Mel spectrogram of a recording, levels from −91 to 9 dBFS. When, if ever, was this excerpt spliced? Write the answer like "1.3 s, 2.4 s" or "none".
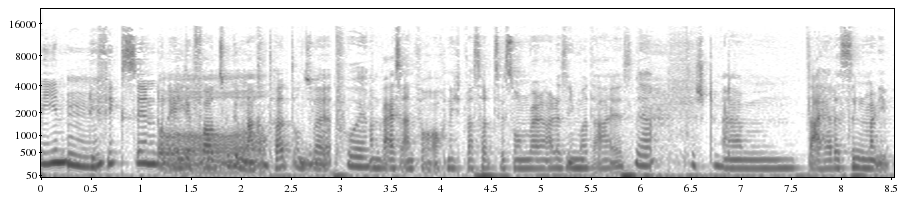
1.2 s, 2.9 s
